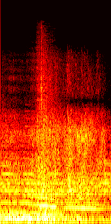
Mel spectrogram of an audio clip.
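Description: Propeller airplane flying past: a rushing whoosh that swells to a peak about a second in, with a low engine tone dropping in pitch, over held notes of background music.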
